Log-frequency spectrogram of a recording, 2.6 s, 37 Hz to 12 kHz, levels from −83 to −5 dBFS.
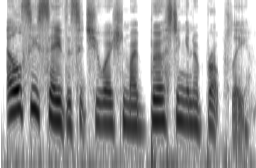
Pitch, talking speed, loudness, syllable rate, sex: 185 Hz, 190 wpm, -20 LUFS, 6.2 syllables/s, female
